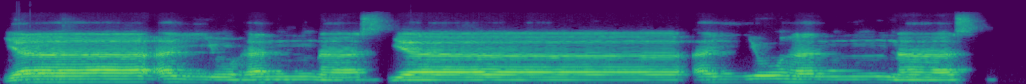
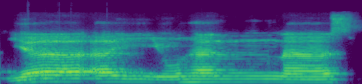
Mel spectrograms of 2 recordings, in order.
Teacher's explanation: Jadi cara membacanya bisa dua wajah, bisa dengan seperti panjangnya mad wajib Bisa juga seperti panjangnya mad tabi'i. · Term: mad jaiz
